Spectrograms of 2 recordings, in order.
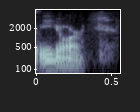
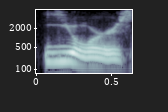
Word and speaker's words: Eeyore: today governor governor governor they dropped the r so actually as americans we are mispronouncing eeyore's name the r in eeyore is silent what is your's name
